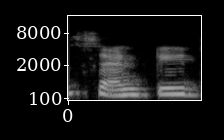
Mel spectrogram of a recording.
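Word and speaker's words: scented: सो सीन, सेंटेड, सेप्टर and scissors में आई ई वाई की मौजूदगी जब होती है एस सी अल्फाबेट के साथ तो सी वुड बी silent.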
